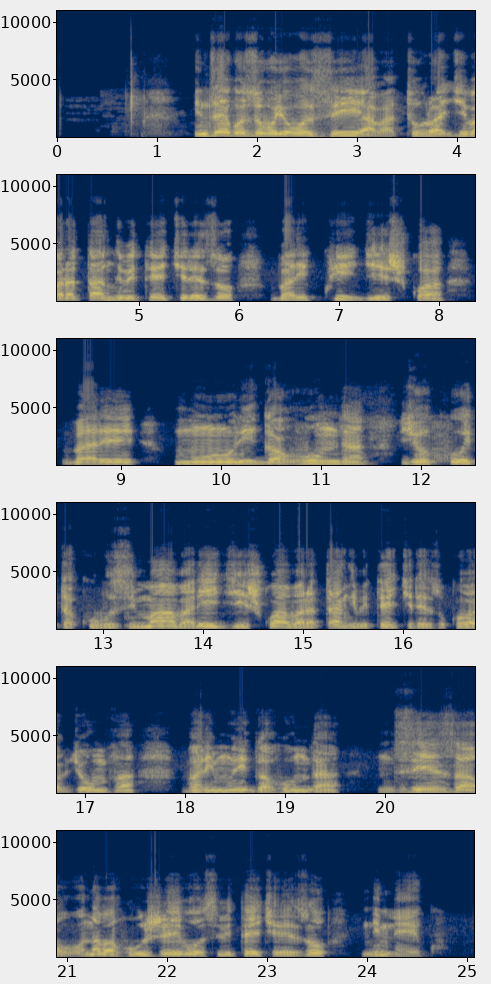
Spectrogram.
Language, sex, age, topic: Kinyarwanda, male, 25-35, health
